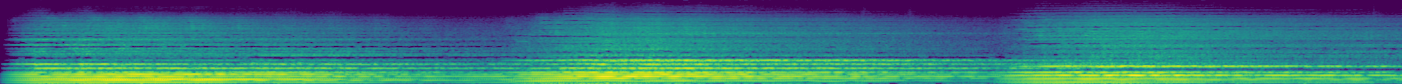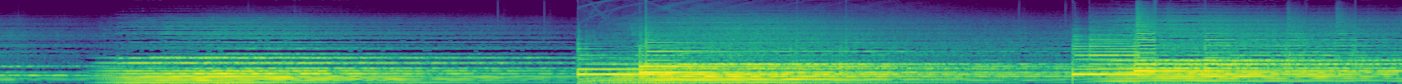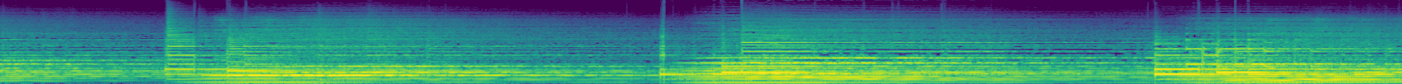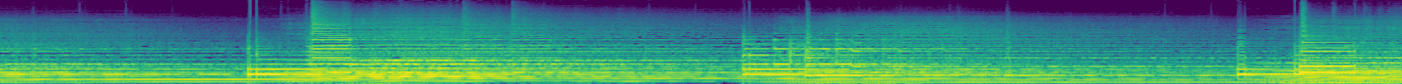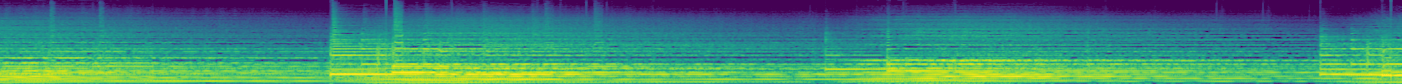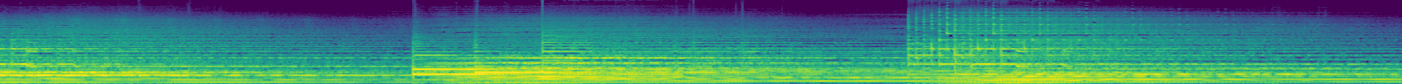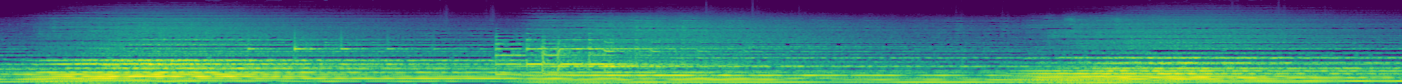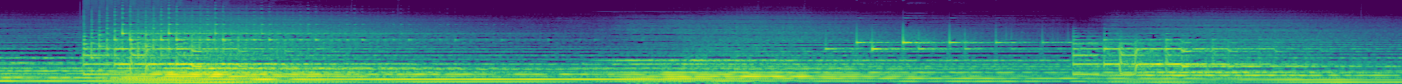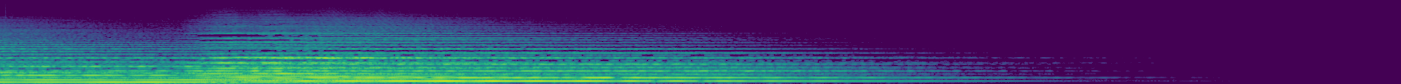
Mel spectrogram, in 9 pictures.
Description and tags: This is is a track with nice sound. It can be perfectly used in cinematic projects. Warm and sad pad.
